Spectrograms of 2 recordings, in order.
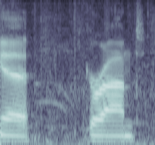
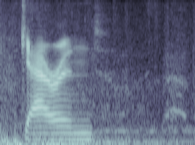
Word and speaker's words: Garand: shotgun no i'm doing a grand oh i apologize to you in chat for that it's a grand a girl because i pronounced that australian a garand technically it's garand but a grand a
